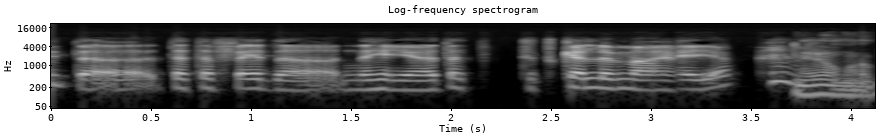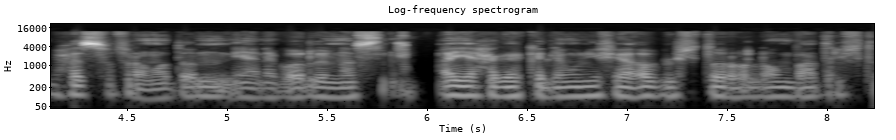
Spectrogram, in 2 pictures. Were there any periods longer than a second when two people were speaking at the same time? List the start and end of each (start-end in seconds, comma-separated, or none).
none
